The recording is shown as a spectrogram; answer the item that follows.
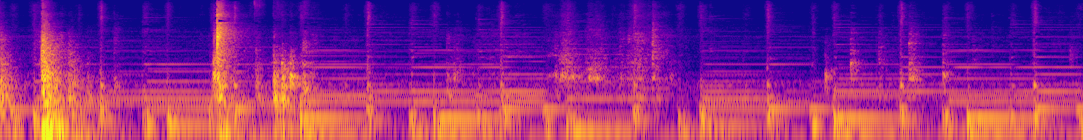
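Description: Background music, with a few sharp clicks and knocks of a plastic tub of laundry powder being opened and handled. The loudest comes about a second and a half in.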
